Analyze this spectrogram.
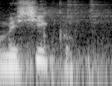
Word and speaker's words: México: y que llamamos méxico nosotros lo pronunciamos como méxico que es la forma verdaderamente más allegada a la pronunciación náhuat pero el x tiene un problema muy serio en el caso de méxico es j en el caso de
